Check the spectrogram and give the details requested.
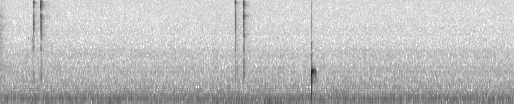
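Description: Two quick double clicks, like a laptop trackpad or mouse, then just before the four-second mark a short rising plop: a chat-message notification sound.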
